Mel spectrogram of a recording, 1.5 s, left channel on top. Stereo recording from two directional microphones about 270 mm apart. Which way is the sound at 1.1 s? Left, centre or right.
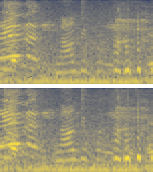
Centre.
